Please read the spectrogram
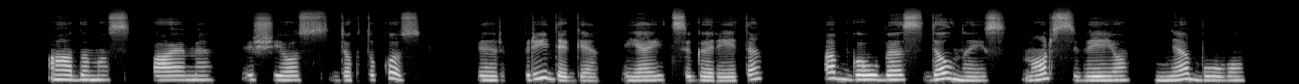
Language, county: Lithuanian, Panevėžys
